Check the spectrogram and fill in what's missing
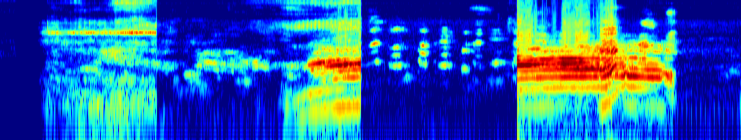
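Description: Cows moo at the Alamanda cattle market, a large open-air cow fair in the Telugu states: two long, loud, close bellowing moos with a quieter grunting stretch between them, while people talk nearby.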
